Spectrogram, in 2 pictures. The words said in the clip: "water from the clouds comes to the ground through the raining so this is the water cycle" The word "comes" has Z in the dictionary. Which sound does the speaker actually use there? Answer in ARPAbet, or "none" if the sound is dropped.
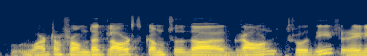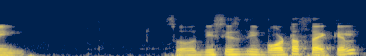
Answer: none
